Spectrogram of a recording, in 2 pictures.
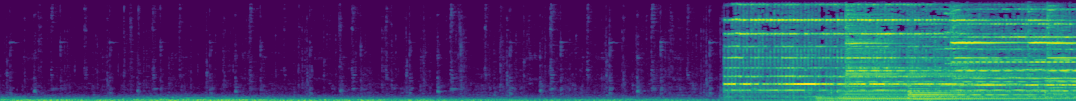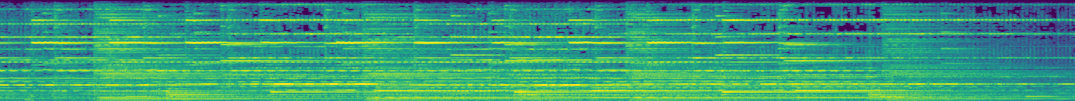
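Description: Recorded clocks ticking faintly over a low hum, then about seven seconds in many alarm clocks, bells and chiming clocks all go off at once and keep ringing loudly together.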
